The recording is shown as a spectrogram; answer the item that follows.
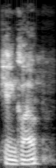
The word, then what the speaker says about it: KaineCloud: Is that how it's pronounced? Yeah, that's how you say it, Kaine Cloud.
